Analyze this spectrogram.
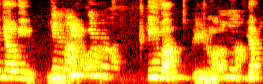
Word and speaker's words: quinoa: Quinoa. The pronunciation is quinoa.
